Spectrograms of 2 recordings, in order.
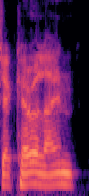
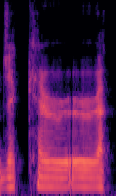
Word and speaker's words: Jack Kerouac: Okay, also nicht Jack Caroline, dann hat der Schauspieler ein bisschen genuschelt hier, sondern Jack Kerouac.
